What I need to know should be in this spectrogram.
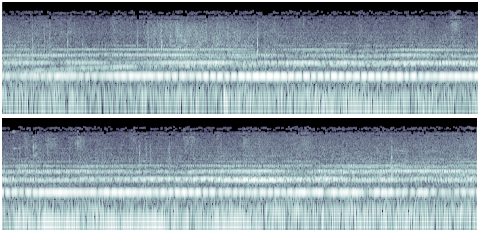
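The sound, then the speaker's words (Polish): Civil defense sirens wail at five in the afternoon, a loud, continuous blend of steady layered tones with slow pitch drifts and a few gliding lines, sustained without a break over a low rumble. “właśnie za chwilę będą wyły syreny”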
